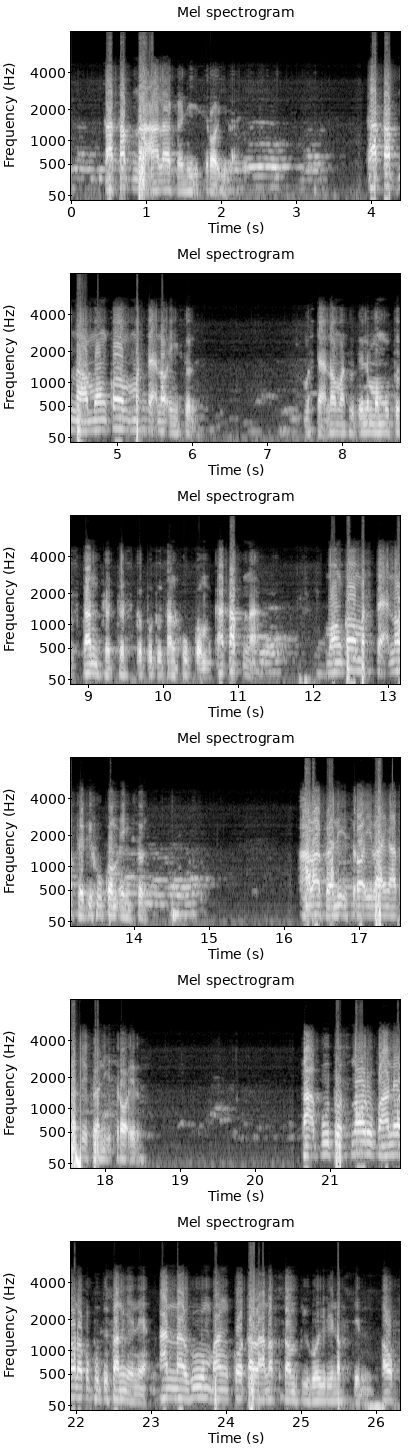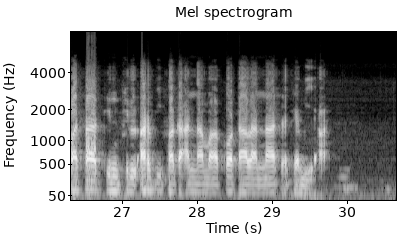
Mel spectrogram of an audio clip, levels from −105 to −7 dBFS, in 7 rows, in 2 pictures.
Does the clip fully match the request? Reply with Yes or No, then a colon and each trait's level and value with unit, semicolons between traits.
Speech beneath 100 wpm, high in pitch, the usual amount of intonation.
No: slow, 85 wpm; low, 135 Hz; average, 4.8 semitones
